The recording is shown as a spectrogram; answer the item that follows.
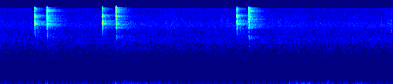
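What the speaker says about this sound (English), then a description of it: "Now I will click on next." Three faint, sharp computer mouse clicks on a Next button in a software installer, with quiet room hum and no talking.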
